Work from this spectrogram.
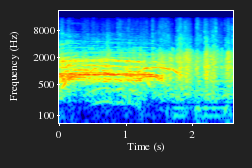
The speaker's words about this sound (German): habt ihr das am Anfang gehört? Ja, wir haben einen neuen Jingle. Ich liebe ihn. Gefällt er euch?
